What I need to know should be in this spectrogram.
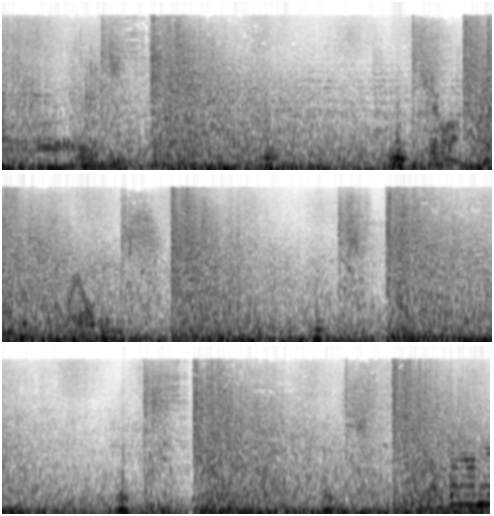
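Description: Blasts and explosions boom.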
